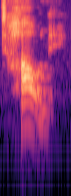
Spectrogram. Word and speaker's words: Ptolemy: geocentric system was this guy and you can pronounce that Ptolemy if you have our joint so you don't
